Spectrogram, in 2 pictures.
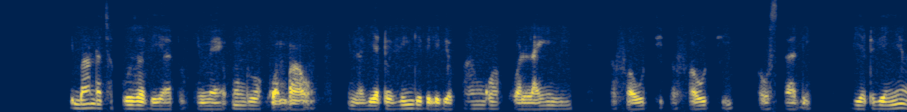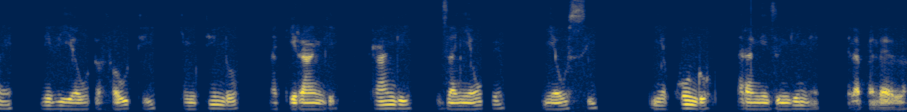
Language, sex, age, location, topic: Swahili, male, 25-35, Kisumu, finance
